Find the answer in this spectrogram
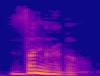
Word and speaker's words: vulnerable: and finally vulnerable and for this word vulnerable many English people simply say vulnerable without the L yeah vulnerable so if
